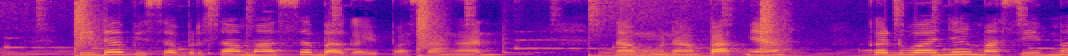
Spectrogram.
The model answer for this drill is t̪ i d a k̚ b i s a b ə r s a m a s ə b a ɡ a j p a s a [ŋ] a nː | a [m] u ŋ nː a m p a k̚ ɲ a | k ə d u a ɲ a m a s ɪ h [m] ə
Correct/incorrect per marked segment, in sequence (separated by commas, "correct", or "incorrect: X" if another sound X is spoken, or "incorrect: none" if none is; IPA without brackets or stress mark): correct, correct, correct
